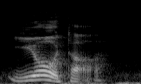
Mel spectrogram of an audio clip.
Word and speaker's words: Iota: You don't want to oda one, but instead, yoda, yota, yota, yota. Sounds like Yoda, which makes it much cooler. Next one will be super easy.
